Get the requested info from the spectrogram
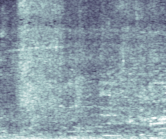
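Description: Shop ambience: indistinct background voices and in-store music over a steady low rumble.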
